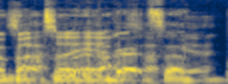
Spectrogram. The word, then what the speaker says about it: Götze: How do you say his name? Yeah, Mario Götze.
